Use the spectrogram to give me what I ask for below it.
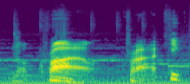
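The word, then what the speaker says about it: Krile: And so for the current uh main story that I did for last week, basically it's all more backstory with Krill. No, Kryle. Cry. I keep mispronouncing her that character's name.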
